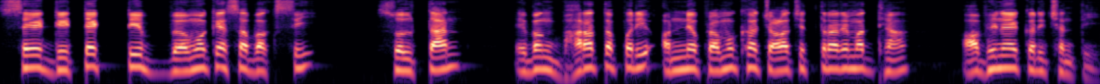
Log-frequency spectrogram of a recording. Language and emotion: Odia, neutral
